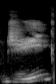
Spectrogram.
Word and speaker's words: Sieg: Also, I do like the reminder that Sieg is pronounced Jig in the original Japanese, which adds a connection to all of them, to all the Jalals.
